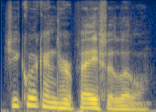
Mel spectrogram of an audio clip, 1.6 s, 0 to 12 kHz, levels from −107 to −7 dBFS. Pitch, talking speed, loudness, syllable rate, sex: 130 Hz, 230 wpm, -16 LUFS, 6.3 syllables/s, male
